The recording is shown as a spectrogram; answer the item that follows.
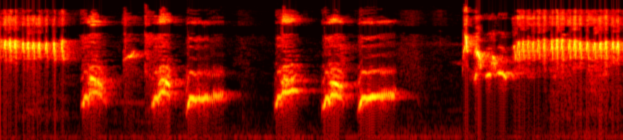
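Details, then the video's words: Kretekan song of a white-rumped shama for training birds: paired groups of swooping downslurred whistles with short pauses between them, opening and closing with a high buzzy rattle. "masteran murai batu kretekan pancing emosi"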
